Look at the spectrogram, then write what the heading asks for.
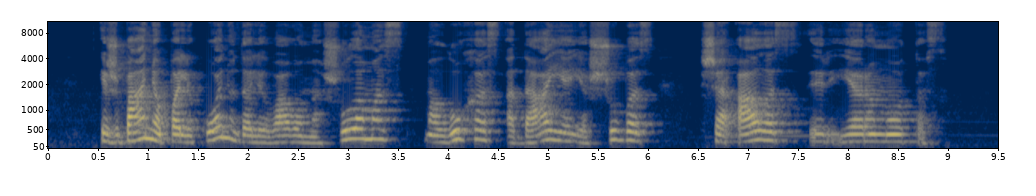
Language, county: Lithuanian, Klaipėda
